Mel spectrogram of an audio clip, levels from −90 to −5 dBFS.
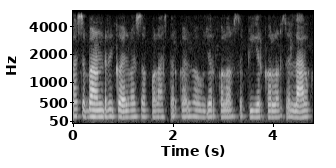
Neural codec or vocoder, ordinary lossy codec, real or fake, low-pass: none; Opus, 32 kbps; real; 5.4 kHz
